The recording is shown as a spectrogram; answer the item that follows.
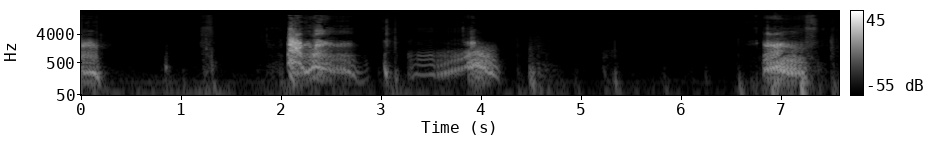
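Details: Dog in a quiet indoor room, growling low and then giving a few short, sharp barks separated by pauses of several seconds.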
